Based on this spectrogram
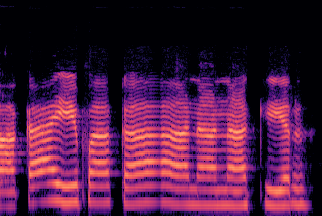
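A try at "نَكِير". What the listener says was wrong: Tapi panjang kirnya ujung nakir. Fakana nakir.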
